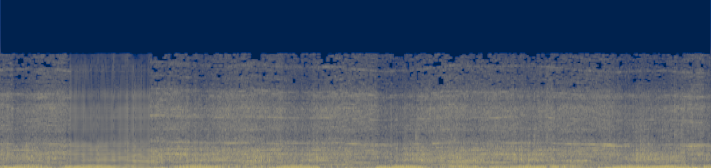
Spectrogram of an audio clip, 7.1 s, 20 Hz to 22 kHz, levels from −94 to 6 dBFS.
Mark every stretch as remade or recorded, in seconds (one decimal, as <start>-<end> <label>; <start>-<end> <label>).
0.0-0.7 recorded; 0.7-1.5 remade; 1.5-7.1 recorded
